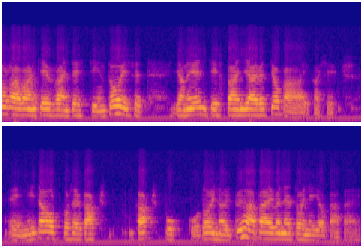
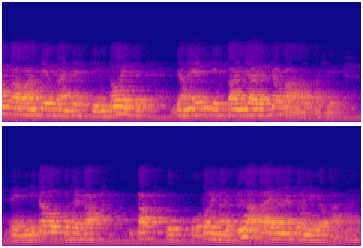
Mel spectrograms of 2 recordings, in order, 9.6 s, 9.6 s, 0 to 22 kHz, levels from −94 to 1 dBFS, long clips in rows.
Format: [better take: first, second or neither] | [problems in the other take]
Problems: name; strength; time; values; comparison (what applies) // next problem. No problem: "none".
first | room echo; dies away in 1 s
